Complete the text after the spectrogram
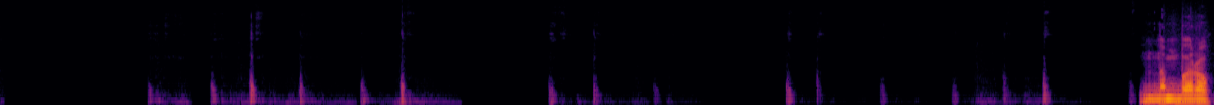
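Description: A pen taps and scratches softly on a writing surface.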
